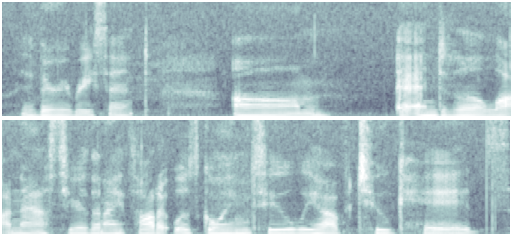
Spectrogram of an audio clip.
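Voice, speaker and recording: A woman's medium-pitched voice, fairly slow, monotone and flat, with very even loudness. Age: 30s. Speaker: podcast guest, single mother. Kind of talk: casual chat.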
